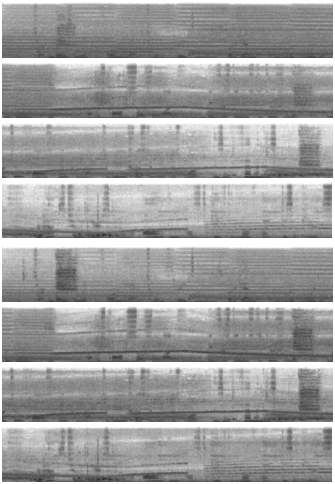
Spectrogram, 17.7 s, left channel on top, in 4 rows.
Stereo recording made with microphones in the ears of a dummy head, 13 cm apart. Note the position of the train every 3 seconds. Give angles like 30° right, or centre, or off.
40° left, 20° left, centre, 30° right, 50° right, 70° right.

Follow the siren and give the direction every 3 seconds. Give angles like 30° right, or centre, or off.
50° left, 10° left, 30° right, 50° right, 60° right, 70° right.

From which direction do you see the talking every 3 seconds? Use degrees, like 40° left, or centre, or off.
centre, 10° right, 20° right, 20° right, 20° right, 20° right.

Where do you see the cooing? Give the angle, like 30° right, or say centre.
60° right.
